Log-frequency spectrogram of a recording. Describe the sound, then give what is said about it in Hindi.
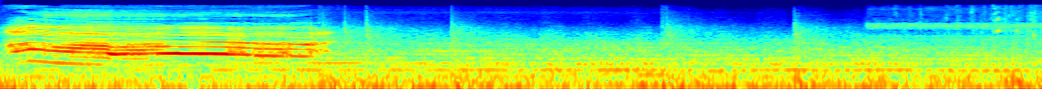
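A girl clutching her stomach screams in pain, with black froth coming from her mouth, a loud, wavering, drawn-out cry lasting about a second and a half before breaking off, leaving a low rumbling background with a few faint knocks. “दर्द के मारे पेट पकड़े जोर जोर से चीख रही थी और उसके मुंह से काला झाग जैसा कुछ निकल रहा था।”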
